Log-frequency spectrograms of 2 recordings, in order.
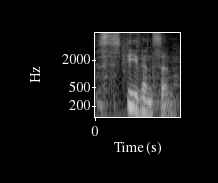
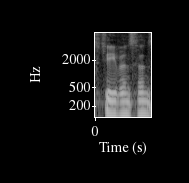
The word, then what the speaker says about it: Stephenson: Chair, it is Stephenson. And Representative Macklin, I've had the same issue. You look at the way his name's, I know people that pronounce it Stephen, but he says it's Stephenson, so that's why I've been saying it that way.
